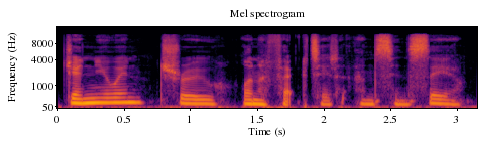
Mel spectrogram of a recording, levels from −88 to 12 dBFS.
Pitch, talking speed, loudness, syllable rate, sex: 150 Hz, 95 wpm, -20 LUFS, 4.4 syllables/s, male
